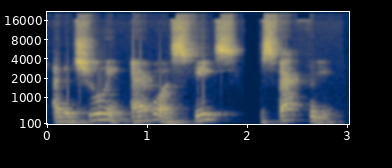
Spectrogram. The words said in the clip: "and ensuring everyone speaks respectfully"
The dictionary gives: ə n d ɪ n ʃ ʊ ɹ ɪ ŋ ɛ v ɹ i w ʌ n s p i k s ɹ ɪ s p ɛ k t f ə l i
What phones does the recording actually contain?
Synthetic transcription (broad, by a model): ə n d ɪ n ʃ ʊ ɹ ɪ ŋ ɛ ɹ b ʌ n s p i k s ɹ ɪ s p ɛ k t f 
